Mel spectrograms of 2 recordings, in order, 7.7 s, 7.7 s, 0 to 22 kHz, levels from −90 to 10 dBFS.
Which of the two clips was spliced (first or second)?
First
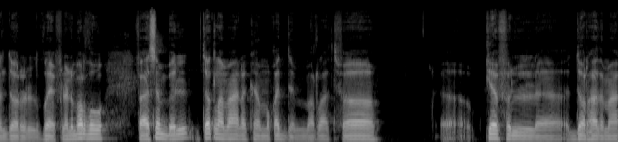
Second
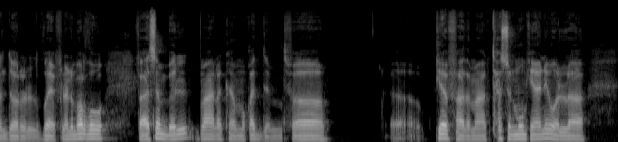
second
